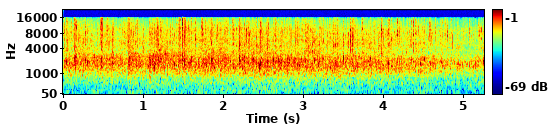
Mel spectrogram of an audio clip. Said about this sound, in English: You all deserve a big round of applause. So please, thank you to all of our students and parents.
